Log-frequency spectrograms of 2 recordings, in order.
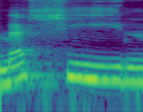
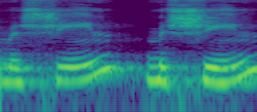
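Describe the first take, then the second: First: "machine" with a full a, ma-SHEEN; "machine" mispronounced with a full first syllable; wrong machine. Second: "machine" with a weak first vowel; correct machine. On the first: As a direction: give "machine" a strong open first vowel. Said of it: "แล้วก็ไม่อ่าน". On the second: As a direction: say "machine" as muh-SHEEN. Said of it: "ออกเสียงว่า machine". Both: Shown as a demonstration.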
